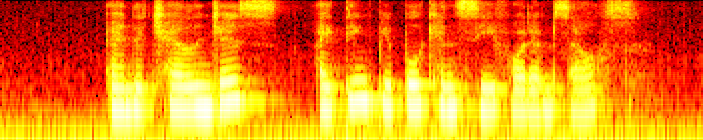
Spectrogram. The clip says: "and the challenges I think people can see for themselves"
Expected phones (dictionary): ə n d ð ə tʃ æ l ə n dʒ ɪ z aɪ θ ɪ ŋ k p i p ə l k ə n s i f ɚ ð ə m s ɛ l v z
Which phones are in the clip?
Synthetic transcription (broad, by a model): ə n d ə tʃ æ l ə n dʒ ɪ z aɪ t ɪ ŋ k p i p ə l k ə n s i f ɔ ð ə m s ɛ l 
